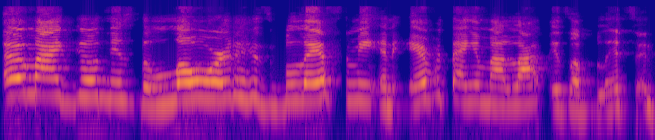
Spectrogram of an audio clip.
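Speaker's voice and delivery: put-on high, gushing, effusive girlish voice.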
